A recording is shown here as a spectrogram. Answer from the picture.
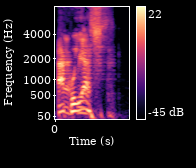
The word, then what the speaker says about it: acquiesced: It's acquiesce. – What am I saying? – Est with a T. – Acquiesced. – Yeah, no, I think it's acquiesced.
